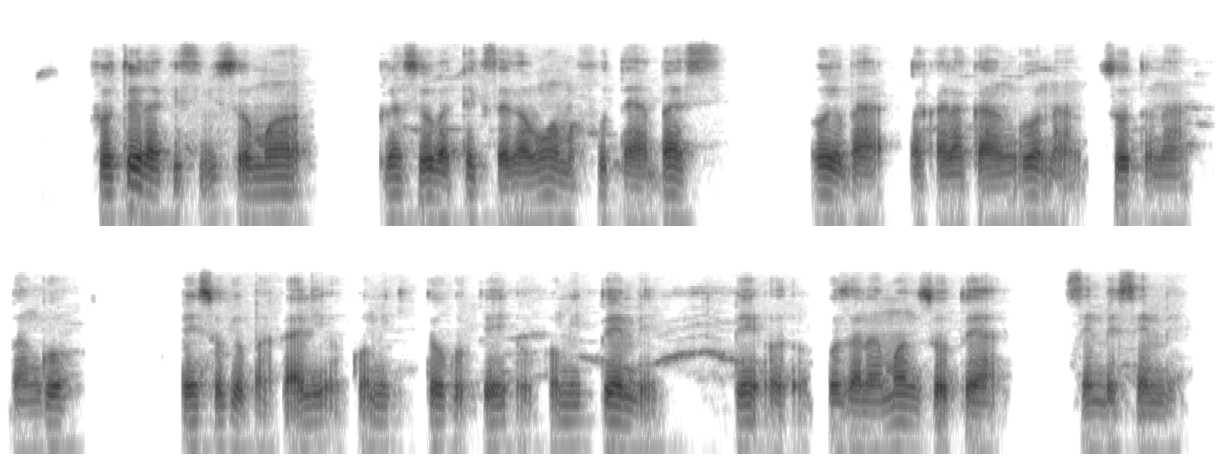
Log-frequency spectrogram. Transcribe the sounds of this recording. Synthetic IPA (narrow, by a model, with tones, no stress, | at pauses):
fo˨to˦e˨la˨ki˦si˨bi˦so̰˦mwa˦ | pla˦so˦jo˦ba˨te˦ki̥˨sa˨ka˨bɔ˦ŋa˨ma˨fu˦ta˨ja̰˨ba˦si̥˨ | o˦jo˦ba˨pa˨ka˨la˨ka˨ja˨ŋɡo˦na̰˨nz̥o˦to̰˨na˨ | ba˨ŋɡo˦ | pe˦sɔ˦ki˦o˨pa̰˨ka̰˦li˦ʔo̰˨ko̰˦mi˦ki̥˨tɔ˦kɔ̰˨pe˦o̰˨ko̰˦mi˦pɛ˦mbḛ˨pe˦o˨za˨la˨mwa˦nzo̰˦to˨ja̰˨ | sɛ˨mbe˦sɛ˨mbe˦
